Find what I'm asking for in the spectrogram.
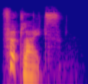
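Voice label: "footlights", British English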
